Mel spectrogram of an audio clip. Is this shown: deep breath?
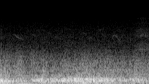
no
